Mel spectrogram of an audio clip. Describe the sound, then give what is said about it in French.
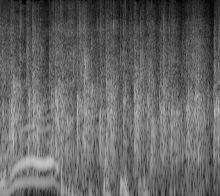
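An audience at a comedy show breaks into applause after a brief voiced shout at the start. Steady, fairly loud clapping follows, with scattered voices underneath. “Par applaudissement, qui aime acheter des chaussures en solde dans la salle ?”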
